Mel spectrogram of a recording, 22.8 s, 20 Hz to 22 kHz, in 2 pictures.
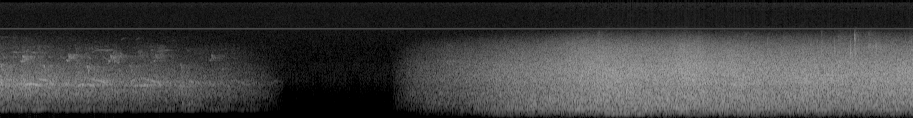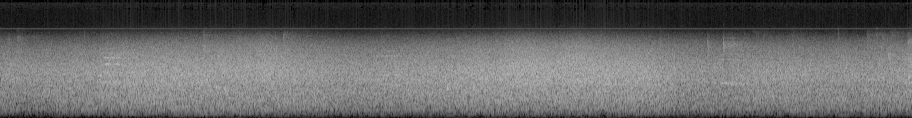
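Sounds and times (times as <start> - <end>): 
rough sea waves roaring against the shore of an uninhabited island near Tobishima: 5.3 - 22.8.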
